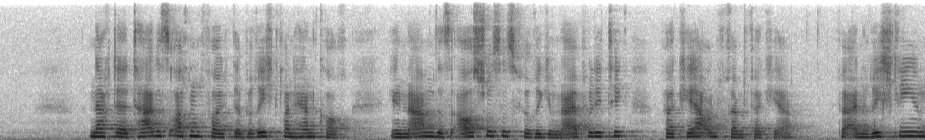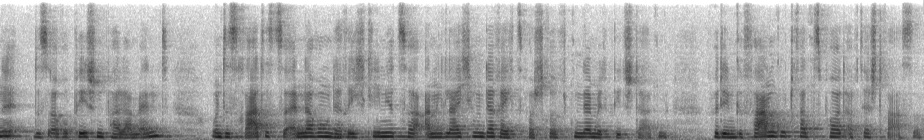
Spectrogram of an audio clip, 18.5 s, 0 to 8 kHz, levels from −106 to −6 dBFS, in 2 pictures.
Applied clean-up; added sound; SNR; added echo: none; none; none; none.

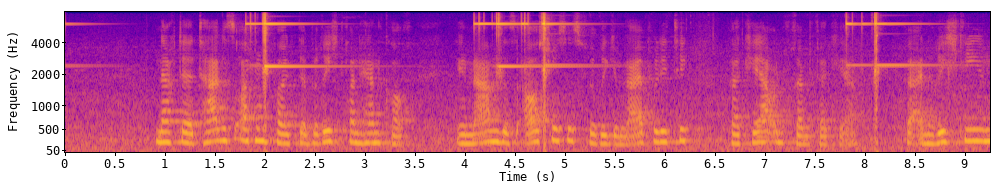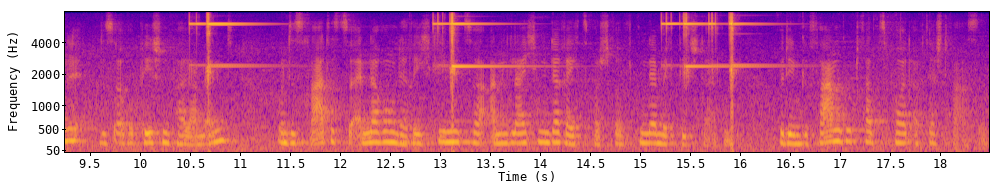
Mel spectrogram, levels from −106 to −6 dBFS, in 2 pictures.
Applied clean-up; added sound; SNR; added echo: none; Bicycle bell; 0 dB; none.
